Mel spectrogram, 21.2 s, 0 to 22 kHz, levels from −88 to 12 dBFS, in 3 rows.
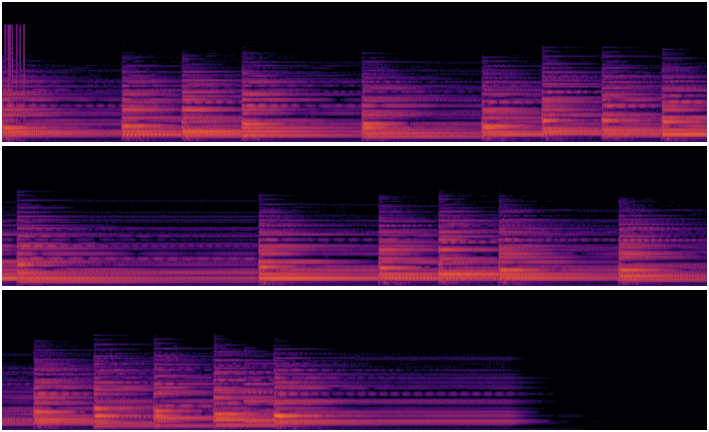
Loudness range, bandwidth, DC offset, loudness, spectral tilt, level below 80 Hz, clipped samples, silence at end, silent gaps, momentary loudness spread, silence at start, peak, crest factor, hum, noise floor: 3 LU; 11 kHz; under 0.1%; -32 LUFS; -6.5 dB/octave; -72 dBFS; under 0.1%; 1.8 s; none; 15 LU; 0 s; -8 dBFS; 24 dB; none; -81 dBFS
